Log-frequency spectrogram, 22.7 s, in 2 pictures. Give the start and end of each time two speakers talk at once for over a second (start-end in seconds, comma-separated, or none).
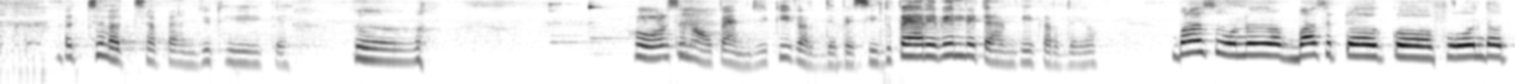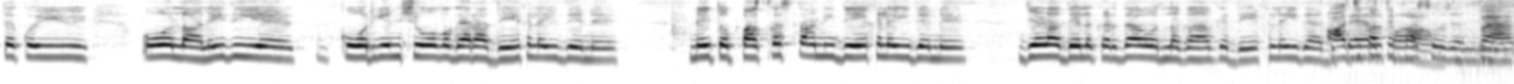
none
